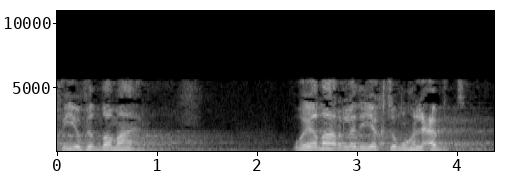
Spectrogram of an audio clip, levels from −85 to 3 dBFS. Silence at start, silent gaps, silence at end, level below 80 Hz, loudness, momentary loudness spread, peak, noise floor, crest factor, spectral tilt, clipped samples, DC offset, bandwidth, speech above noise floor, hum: 0 s; none; 0 s; -54 dBFS; -23 LUFS; 19 LU; -8 dBFS; -53 dBFS; 18 dB; -9 dB/octave; under 0.1%; under 0.1%; 5.8 kHz; 30 dB; none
